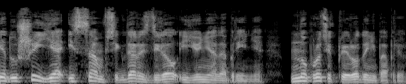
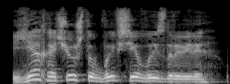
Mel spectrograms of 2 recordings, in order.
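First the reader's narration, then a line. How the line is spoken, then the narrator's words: Tired. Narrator (Russian): устало сказал я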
